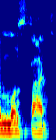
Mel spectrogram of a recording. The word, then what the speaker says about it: Mustard: Actually, mustard, just like the mustard seed.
